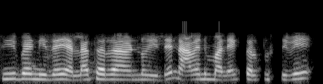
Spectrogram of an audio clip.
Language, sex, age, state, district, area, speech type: Kannada, female, 30-45, Karnataka, Mandya, rural, conversation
